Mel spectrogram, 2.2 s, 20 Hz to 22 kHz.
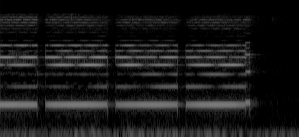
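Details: Bosch D7212 GV2 alarm panel, smoke detector on point one (fire zone) tripped: four even, high-pitched half-second beeps with short gaps, then quiet. Keypad signalling a fire alarm.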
